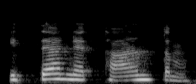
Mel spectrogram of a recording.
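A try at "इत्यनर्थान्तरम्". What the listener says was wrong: इत्यनथारंतरम हाँ इत्यनथारंतरम वापस र लेना नथारंतरम आप नथार्थ बोल के थोड़ा रुके फिर रम ले।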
